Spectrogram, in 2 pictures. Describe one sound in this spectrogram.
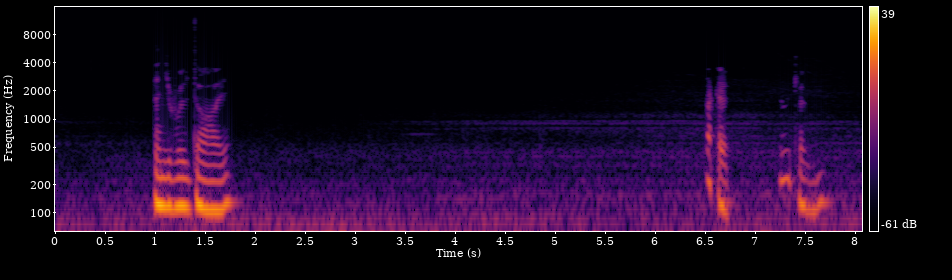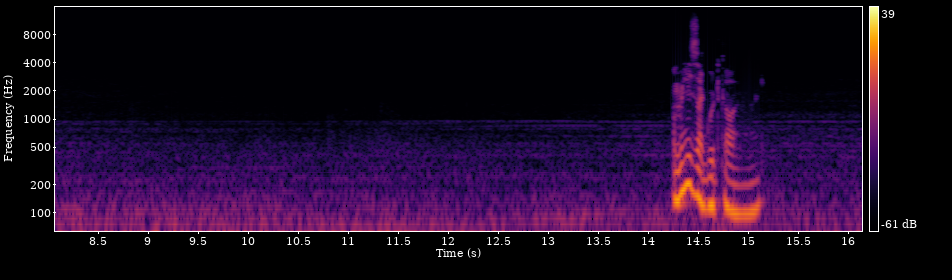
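A young man speaks briefly into a close microphone, in short bursts.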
